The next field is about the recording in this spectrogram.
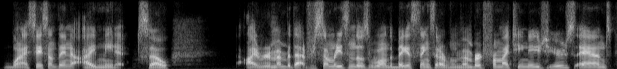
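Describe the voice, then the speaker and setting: A man's voice: medium pitch, a little fast, bright, forceful tone, clean tone, dry recording, poor audio. A nineteen-year-old man from Connecticut answering viewer questions in a rambling, casual way, full of restarts, on a headset mic at home. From Connecticut, USA. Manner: rambling, many restarts and self-corrections. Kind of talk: casual Q&A monologue. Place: small room at home, indoors. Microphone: headset microphone.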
